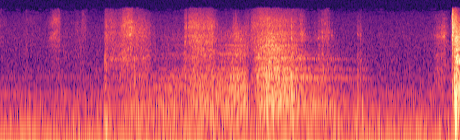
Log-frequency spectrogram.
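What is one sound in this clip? Cards rustle and slide softly as they are shuffled.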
